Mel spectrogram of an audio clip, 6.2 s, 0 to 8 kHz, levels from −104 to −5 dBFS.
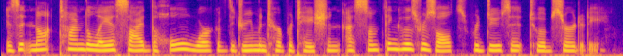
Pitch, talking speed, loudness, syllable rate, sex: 220 Hz, 210 wpm, -18 LUFS, 6.4 syllables/s, female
